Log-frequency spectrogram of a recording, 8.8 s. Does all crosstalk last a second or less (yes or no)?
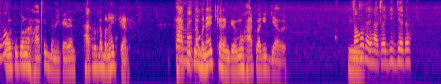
yes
